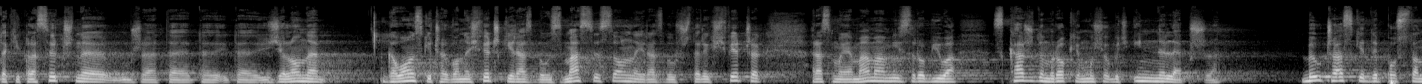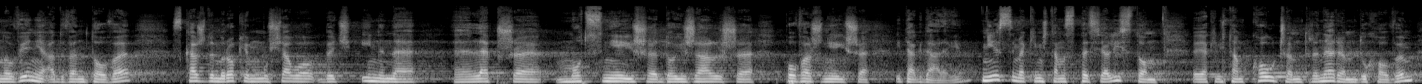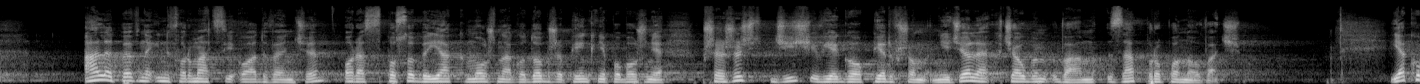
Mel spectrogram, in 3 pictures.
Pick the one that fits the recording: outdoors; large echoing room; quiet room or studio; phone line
large echoing room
